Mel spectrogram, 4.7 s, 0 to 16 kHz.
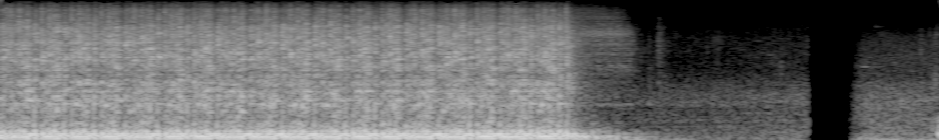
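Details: Jeep KJ with a swapped Lexus UZFE V8, started through a push-start kit after the SKIM immobilizer was deleted. The V8 runs strong and revs cleanly for a few seconds, then shuts off. Normal running.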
